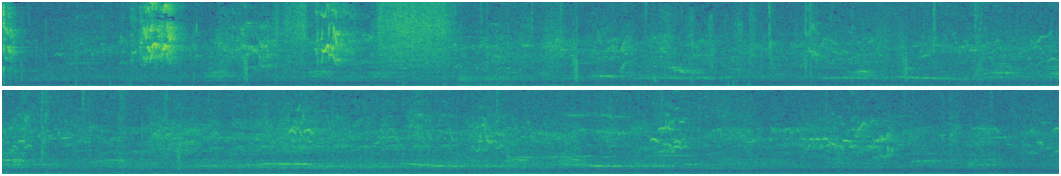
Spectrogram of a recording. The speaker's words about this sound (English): Here's what I thought the dawn chorus might sound like.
